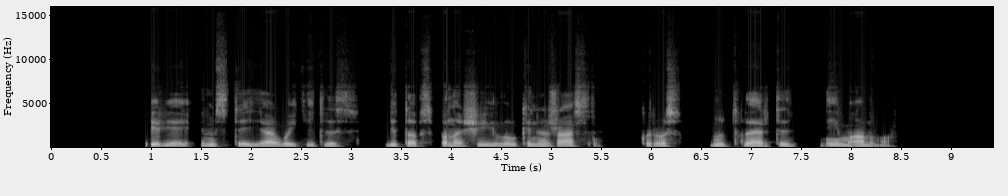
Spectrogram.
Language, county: Lithuanian, Kaunas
